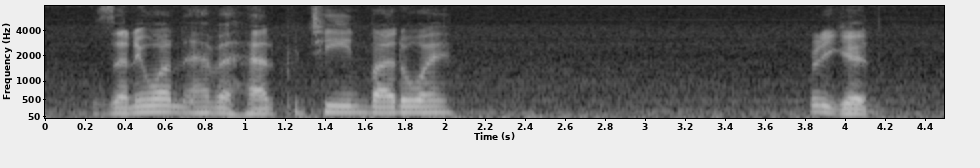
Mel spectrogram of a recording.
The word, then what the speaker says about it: poutine: Canadian and you say I would like some futen they'll bring you one and you're gonna have it you're gonna have to also pay for it forget that protein does anyone have a hat poutine by the way pretty good I feel lactose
